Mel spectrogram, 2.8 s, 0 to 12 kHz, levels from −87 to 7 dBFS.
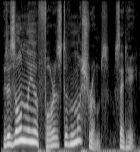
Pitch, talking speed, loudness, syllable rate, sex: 180 Hz, 195 wpm, -15 LUFS, 4.8 syllables/s, male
